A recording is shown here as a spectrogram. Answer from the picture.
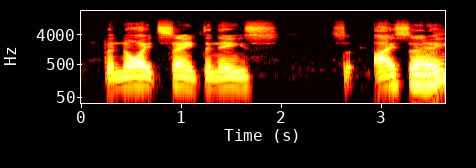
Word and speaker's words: Benoit Saint Denis: Benoit Saint Denis.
